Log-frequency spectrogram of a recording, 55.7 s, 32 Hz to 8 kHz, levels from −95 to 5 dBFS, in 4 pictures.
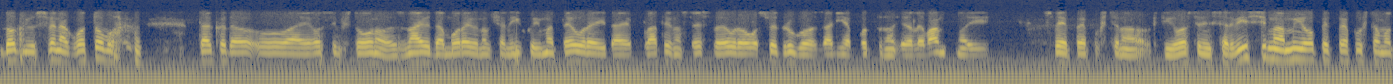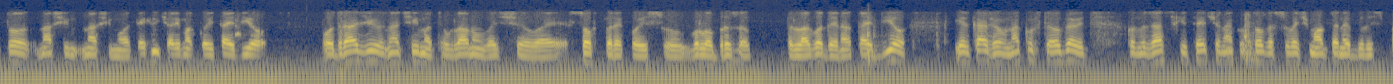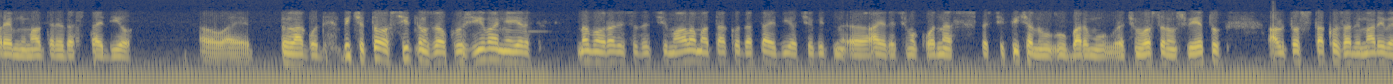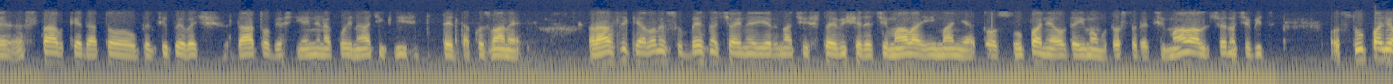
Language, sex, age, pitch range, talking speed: Croatian, male, 50-69, 105-130 Hz, 165 wpm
